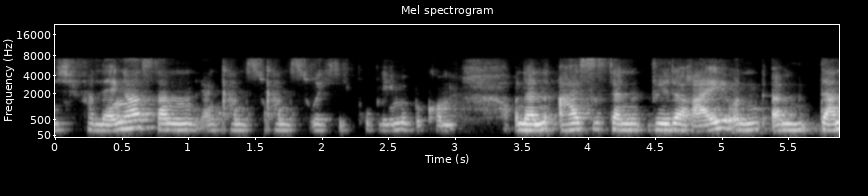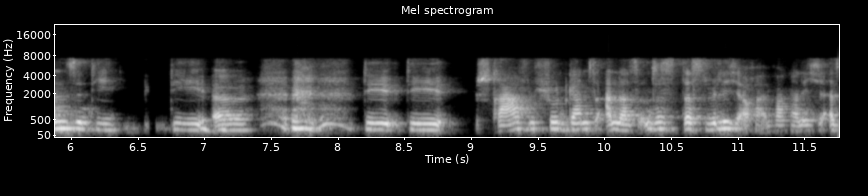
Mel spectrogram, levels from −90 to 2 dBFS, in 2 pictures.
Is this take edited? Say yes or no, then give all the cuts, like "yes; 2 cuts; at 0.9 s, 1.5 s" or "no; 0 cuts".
yes; 2 cuts; at 1.6 s, 6.6 s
